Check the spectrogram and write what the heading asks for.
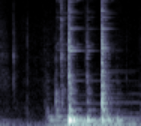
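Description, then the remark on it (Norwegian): A glass knocks against a hard surface: two quick clinks with a dull low thump under them, about a third of a second apart, fairly loud, with no voices. “Oi, det var glasset som var det.”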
